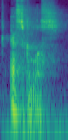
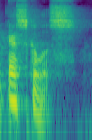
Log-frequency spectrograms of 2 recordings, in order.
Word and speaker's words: Aeschylus: The AE was treated just like an E was in Anglo-Latin, which is why Aeschylus has an initial short E, even if it's spelt with an AE. Aeschylus.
